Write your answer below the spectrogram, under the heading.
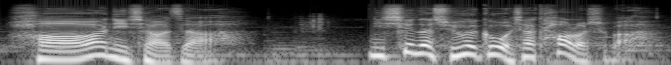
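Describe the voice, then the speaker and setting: A man acting a nagging, animated talent manager. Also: sits high, fast talker, faint music behind. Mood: teasing, firm. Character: exasperated, protective male talent manager of an actor. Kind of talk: audio drama acting with background music.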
